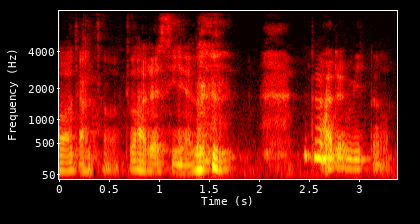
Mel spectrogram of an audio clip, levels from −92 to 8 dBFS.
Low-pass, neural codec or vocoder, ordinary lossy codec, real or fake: none; codec, 16 kHz, 8 kbps, FunCodec, trained on LibriTTS, 25 frames a second; none; fake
